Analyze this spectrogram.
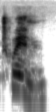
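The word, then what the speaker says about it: Touine: game you you had but it's actually called twin yeah it's called twin yeah just really do i haven't yet yeah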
